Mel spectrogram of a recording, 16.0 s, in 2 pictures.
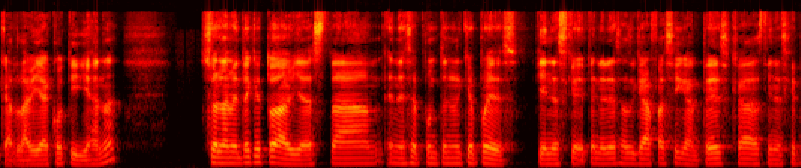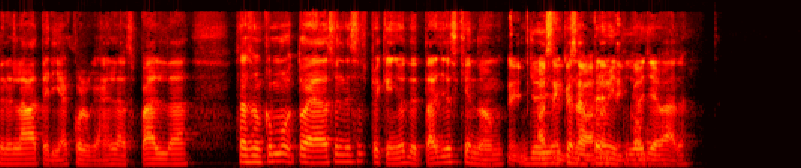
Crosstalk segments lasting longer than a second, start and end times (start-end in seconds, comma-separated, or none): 13.1-14.7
